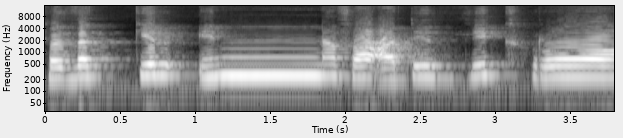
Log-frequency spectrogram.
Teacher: फज़क्किर इन नफ़अतिज़्ज़िक्रा। फज़क्किर में काफ के ऊपर तशदीद है, सख्ती कीजिए और आगे रॉ बारीक पढ़ी जाएगी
